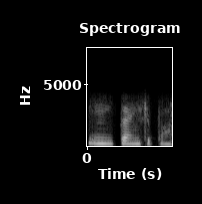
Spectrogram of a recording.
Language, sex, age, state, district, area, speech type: Tamil, female, 30-45, Tamil Nadu, Ariyalur, rural, conversation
